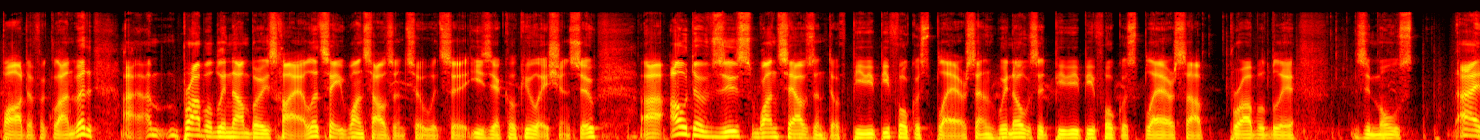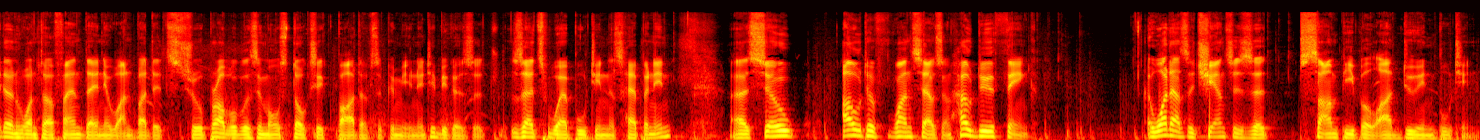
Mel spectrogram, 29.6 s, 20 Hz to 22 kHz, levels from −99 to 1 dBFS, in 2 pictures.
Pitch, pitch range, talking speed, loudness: 100 Hz, 85-120 Hz, 170 wpm, -26 LUFS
